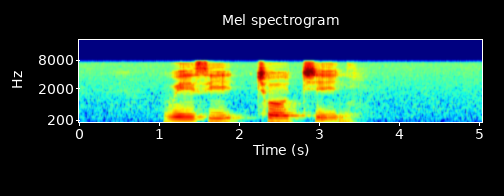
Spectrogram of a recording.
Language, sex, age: South Ndebele, male, 21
